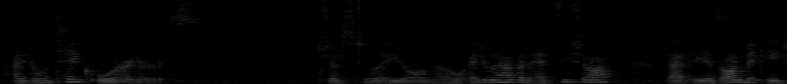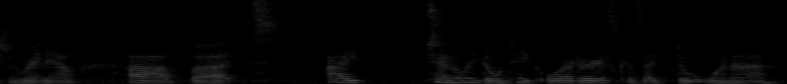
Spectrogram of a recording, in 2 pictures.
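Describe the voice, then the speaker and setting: Fairly low in pitch yet fairly bright in tone, this woman's voice comes with slight background noise. She's from Switzerland, speaks German as her first language, and hosts a knitting podcast from home, chatting to camera in a rambling way full of fillers.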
